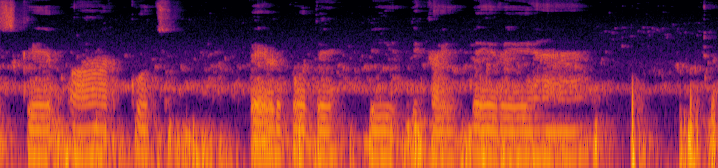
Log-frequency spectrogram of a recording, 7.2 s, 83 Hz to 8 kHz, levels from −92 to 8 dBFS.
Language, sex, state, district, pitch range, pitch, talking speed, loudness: Hindi, male, Rajasthan, Bikaner, 110-115 Hz, 115 Hz, 85 wpm, -22 LUFS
